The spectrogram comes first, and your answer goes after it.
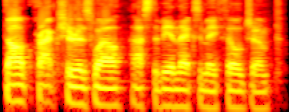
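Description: A man's voice: on the low side, steady tone, fairly quick, fairly bright tone. A man co-hosting a gaming podcast in casual chat, rambling with many fillers and laughing often. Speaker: podcast co-host.

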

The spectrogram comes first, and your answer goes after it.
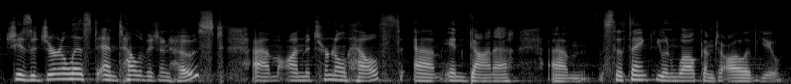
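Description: A woman in her thirties moderating a conference panel, introducing the guests in a measured way with many fillers. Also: fairly low pitch. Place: large conference stage with long reverb. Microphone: headset mic. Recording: reverberant large hall.

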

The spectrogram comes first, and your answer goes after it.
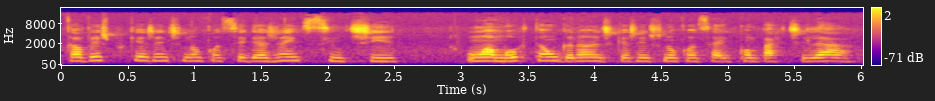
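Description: A middle-aged Brazilian woman speaks to an audience in a hall through a stand microphone, giving a conversational, reflective lecture peppered with "né?" tags. Her mid-range voice is flat in delivery and moderate in pace, with slight background noise.

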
